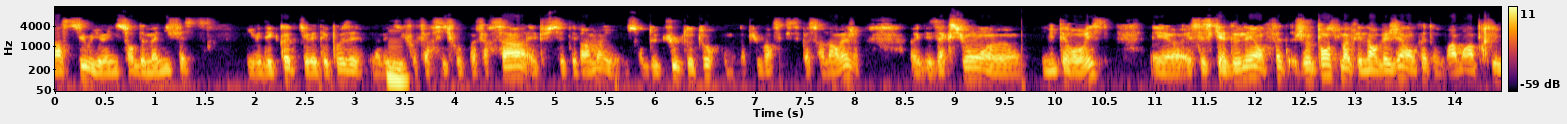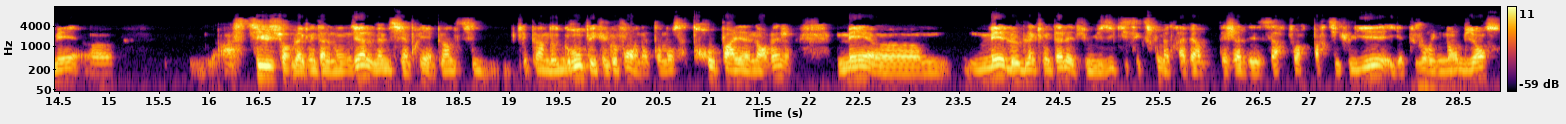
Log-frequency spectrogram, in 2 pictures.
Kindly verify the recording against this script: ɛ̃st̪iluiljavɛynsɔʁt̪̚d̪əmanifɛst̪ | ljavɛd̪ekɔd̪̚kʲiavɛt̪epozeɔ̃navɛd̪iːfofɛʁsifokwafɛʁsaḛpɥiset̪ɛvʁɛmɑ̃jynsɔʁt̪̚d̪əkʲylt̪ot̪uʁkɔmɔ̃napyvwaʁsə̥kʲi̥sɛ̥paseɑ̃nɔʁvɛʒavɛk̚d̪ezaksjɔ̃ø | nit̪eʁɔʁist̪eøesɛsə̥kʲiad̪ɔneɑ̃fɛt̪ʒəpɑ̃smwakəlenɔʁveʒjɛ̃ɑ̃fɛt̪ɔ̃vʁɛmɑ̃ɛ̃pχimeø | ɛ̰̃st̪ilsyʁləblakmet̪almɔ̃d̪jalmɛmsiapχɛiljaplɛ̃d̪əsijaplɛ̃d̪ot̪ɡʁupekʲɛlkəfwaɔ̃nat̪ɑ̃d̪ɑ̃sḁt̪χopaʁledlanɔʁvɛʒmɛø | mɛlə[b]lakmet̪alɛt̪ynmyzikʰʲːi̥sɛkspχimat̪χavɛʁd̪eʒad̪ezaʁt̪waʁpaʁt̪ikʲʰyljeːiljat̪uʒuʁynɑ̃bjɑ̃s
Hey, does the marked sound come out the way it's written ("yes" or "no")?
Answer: yes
